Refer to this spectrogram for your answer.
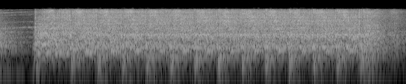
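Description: Starter cranking with rapid, uneven pops over a harsh hiss, the engine coughing without catching properly; suspect valve trouble.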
